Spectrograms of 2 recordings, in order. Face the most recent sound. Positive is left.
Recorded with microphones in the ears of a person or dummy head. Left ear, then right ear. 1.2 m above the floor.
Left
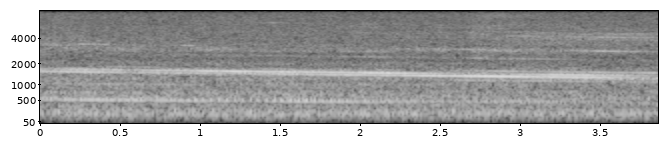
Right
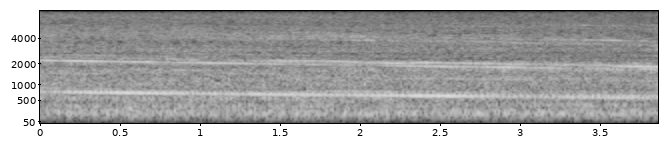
No sound to turn to.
